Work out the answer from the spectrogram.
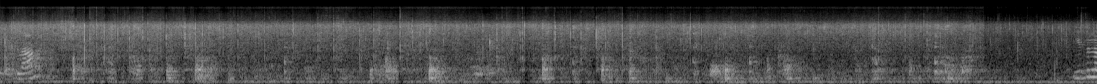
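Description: Shallots, curry leaves and dried red chillies sizzling in hot oil in a metal kadai, with a metal spoon scraping and clicking against the pan as they are stirred. The stirring stops and the sizzle eases a little near the end.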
